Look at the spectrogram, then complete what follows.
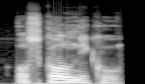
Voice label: "Oskolnikoo", pronounciations; Fourth Way; Beelzebub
